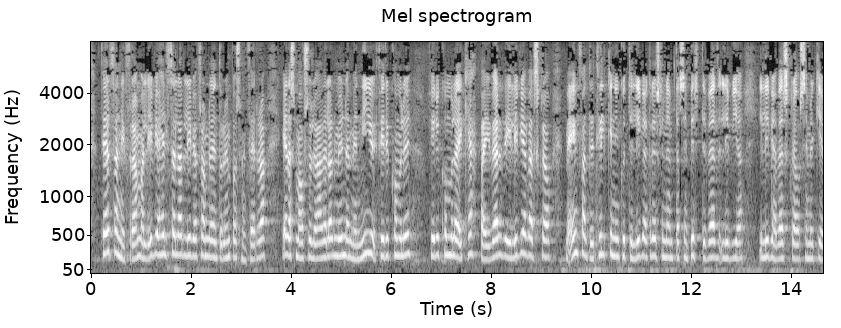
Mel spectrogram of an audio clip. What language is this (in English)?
Icelandic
